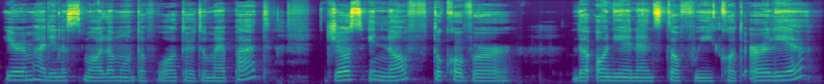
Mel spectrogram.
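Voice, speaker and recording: A woman with a morning voice narrating a recipe step by step in a measured, instructing way as the host of a home cooking video. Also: deep voice, steady tone. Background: faint music.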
